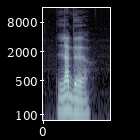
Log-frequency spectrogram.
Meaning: toil
- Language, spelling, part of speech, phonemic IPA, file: French, labeur, noun, /la.bœʁ/, Fr-labeur.ogg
